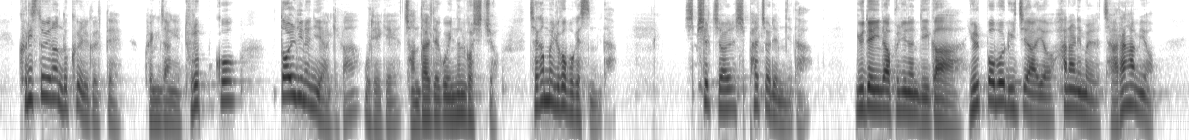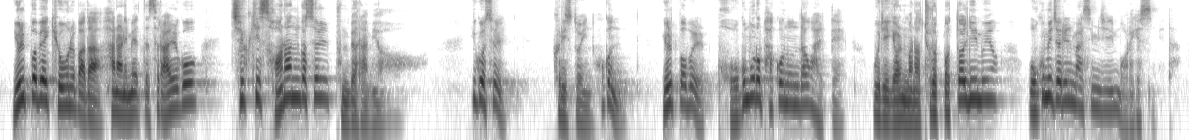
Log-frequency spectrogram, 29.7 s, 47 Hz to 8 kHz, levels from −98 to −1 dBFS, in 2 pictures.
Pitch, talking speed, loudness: 150 Hz, 315 characters per minute, -31 LUFS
